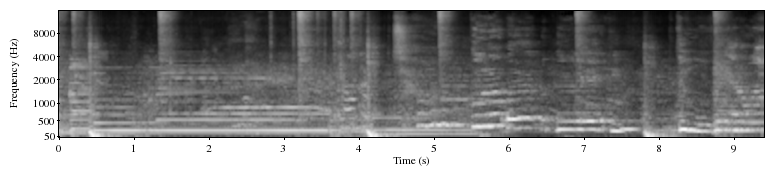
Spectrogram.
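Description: Live rock band playing: electric guitar chords ringing out over heavy drum and cymbal hits every few seconds, with a man's voice singing from about halfway.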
